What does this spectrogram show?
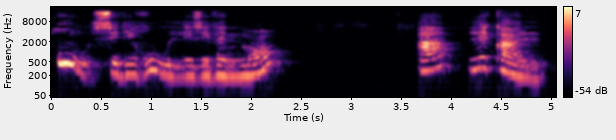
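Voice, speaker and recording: Slow, lively woman teaching children. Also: mid-range voice. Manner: slow, questioning, didactic. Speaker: primary school teacher. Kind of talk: reading lesson for children.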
